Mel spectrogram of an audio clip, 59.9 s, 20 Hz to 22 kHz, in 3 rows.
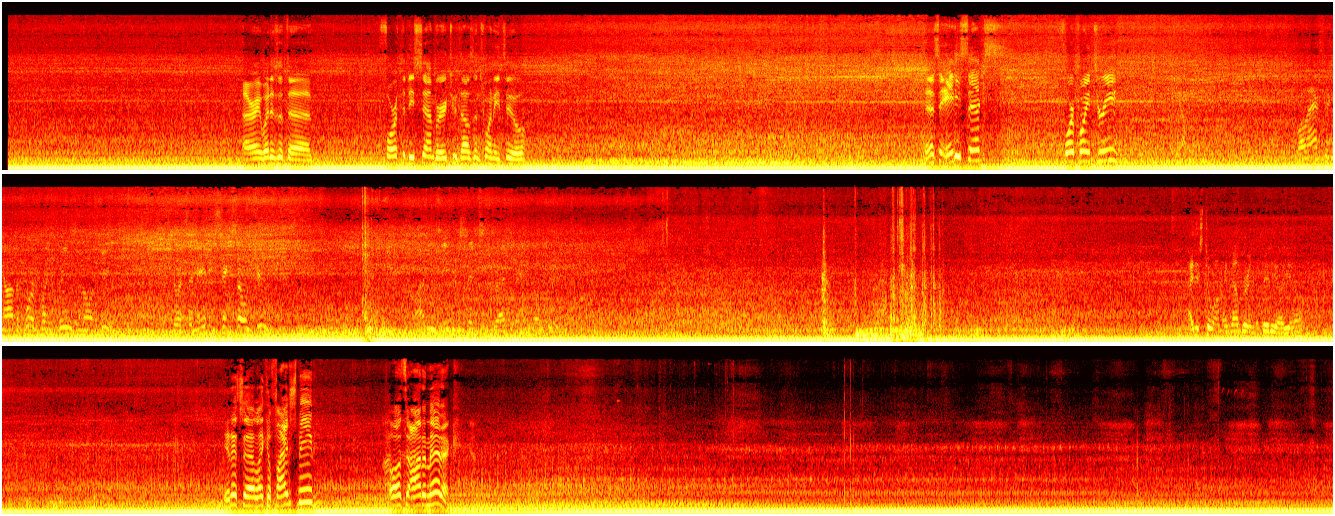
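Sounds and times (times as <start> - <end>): car engine idling: 0.1 - 59.9.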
